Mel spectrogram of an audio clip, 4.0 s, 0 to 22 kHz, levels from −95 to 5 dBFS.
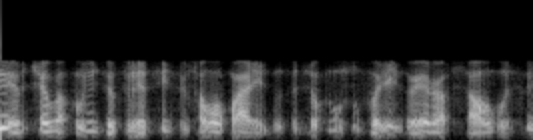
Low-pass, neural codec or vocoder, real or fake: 3.6 kHz; autoencoder, 44.1 kHz, a latent of 192 numbers a frame, MeloTTS; fake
